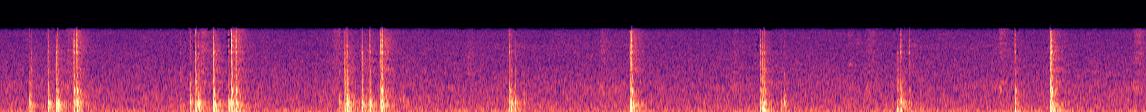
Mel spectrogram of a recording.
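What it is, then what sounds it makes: Pine tabletop tapped with fingernails. Fingernails on both hands tap a solid light pine wooden tabletop, producing about sixteen short, dry clicks that come in quick clusters and single taps. Each tap is bright and crisp with a faint low knock and dies away almost at once into near silence.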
